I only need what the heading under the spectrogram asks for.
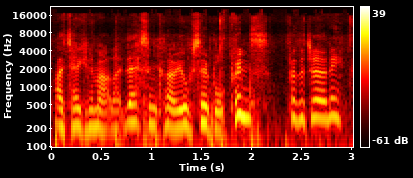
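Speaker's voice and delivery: plain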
